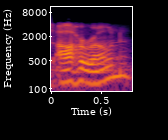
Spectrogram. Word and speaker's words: Aharon: It's Aharon, which is spelled AHA R O N.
